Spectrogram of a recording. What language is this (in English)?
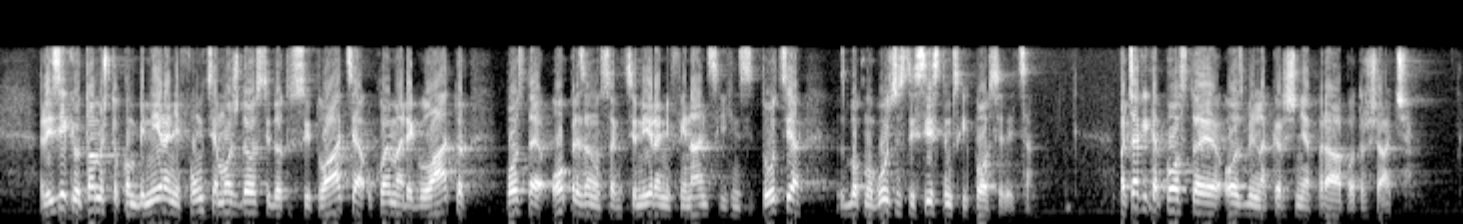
Croatian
